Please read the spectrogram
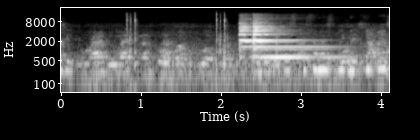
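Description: Edited-in subscribe-button sound effect: two quick clicks, then a bell ding a little over two seconds in that rings out and fades over about a second and a half.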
